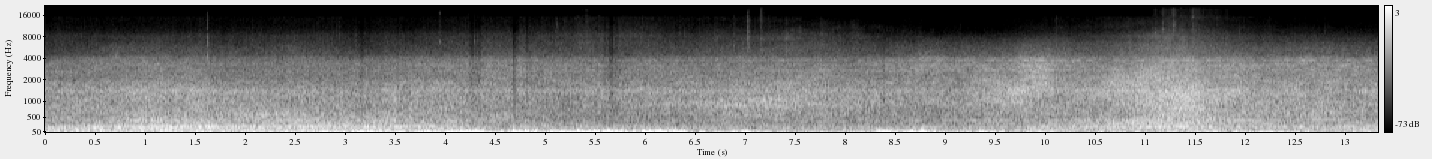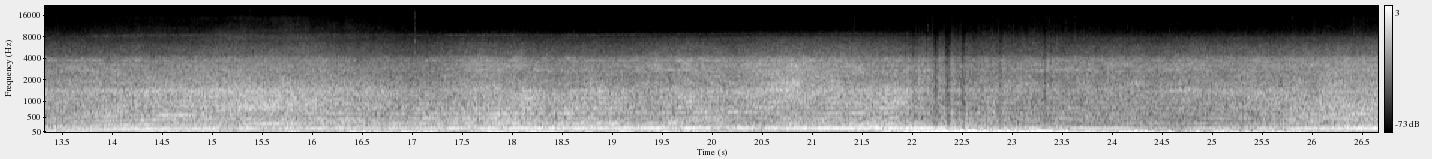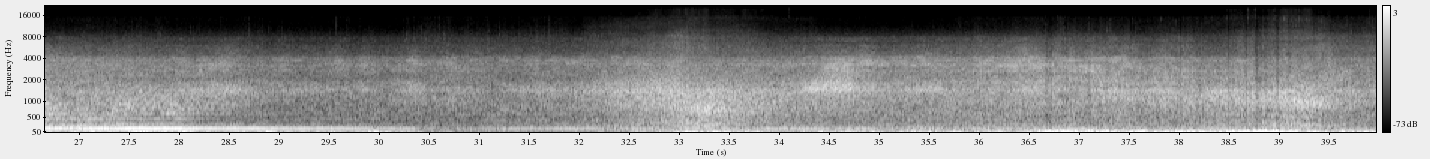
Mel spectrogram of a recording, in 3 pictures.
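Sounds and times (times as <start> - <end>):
plane engines passing: 0.0 - 39.9
wind rumbling on microphone: 0.0 - 39.9.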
